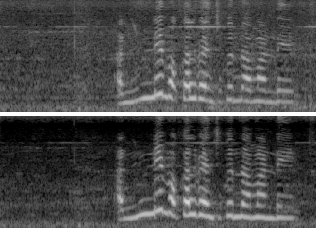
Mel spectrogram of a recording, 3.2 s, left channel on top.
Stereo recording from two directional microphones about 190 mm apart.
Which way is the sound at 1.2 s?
40° right (ahead or behind).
